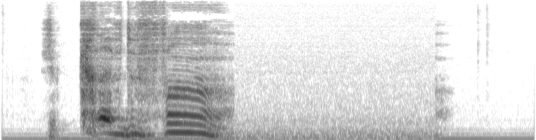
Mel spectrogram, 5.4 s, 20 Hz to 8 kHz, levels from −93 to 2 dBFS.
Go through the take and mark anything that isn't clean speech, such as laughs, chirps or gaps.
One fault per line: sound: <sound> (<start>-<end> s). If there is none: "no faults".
no faults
